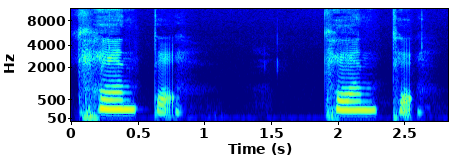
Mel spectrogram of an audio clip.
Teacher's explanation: another way to pronounce G is like a gargled K when it is followed by the vowels EI, as in gente, gente, which means person, gente.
